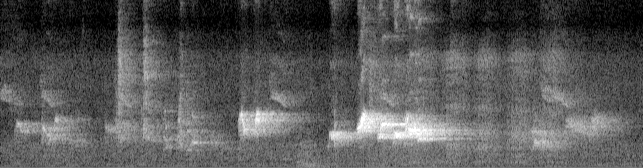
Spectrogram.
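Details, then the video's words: Red-whiskered bulbul used as a lure for trapping: softer, blurred whistled phrases rising and falling, the loudest burst near the middle, with a faint background hiss. "kích chào mào ché"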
